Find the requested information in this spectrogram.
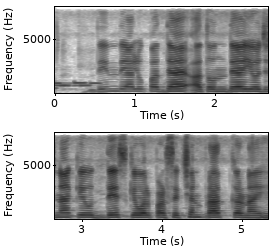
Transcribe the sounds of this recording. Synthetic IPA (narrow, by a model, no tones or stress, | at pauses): d̪ɪnd̪eaːlupəd̪ʱjaːjʔə̰t̪ond̪ajoːd͡ʒnaːkeʊd̪d̪ːeːskeːʋəlpɾʃɪkʃʰənpɾaːp̚t̪kəɾnaːi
